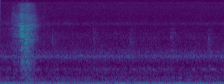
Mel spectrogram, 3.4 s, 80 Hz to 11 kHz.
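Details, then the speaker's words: 1987 SMC Laguna (KB36) ceiling fan, 38 years of near-constant running, on medium speed: a steady low droning rumble with a rough, even hum; it runs smooth but is noisy from worn bearings. "We'll go ahead and kick it up to medium here. You can really hear the bearing now. It's smooth, it's just noisy."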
